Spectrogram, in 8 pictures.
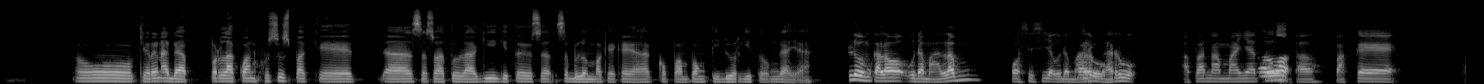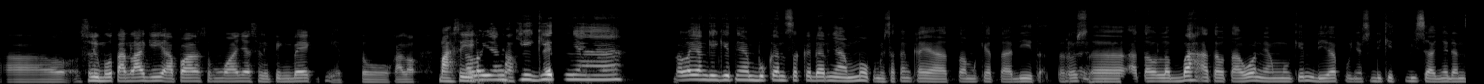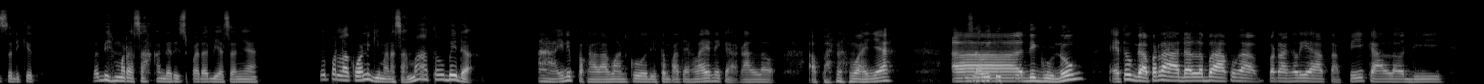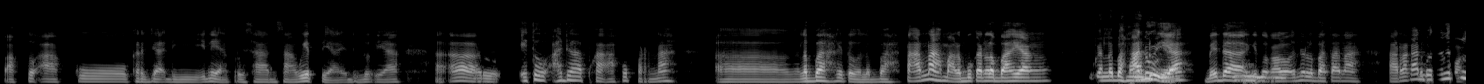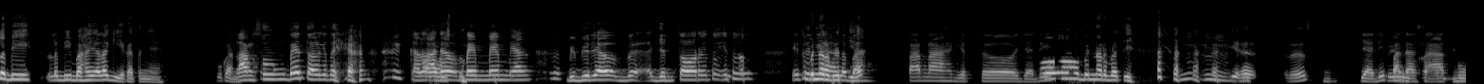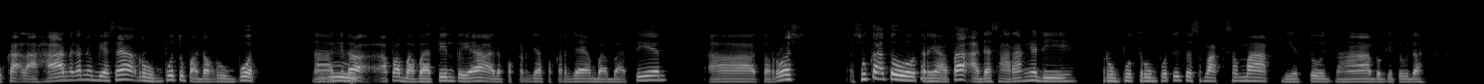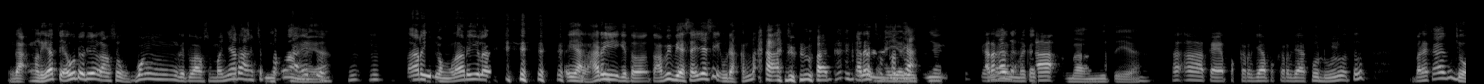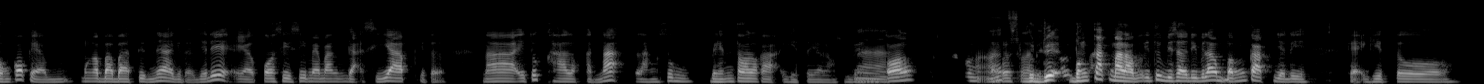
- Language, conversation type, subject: Indonesian, podcast, Bagaimana cara menangani gigitan serangga saat berada di alam terbuka?
- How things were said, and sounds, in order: in English: "sleeping bag"; other background noise; laughing while speaking: "gitu ya"; chuckle; laugh; unintelligible speech; other noise; tapping; laugh; laughing while speaking: "kena duluan"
